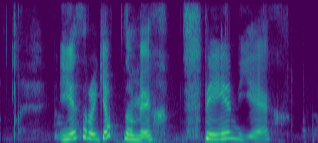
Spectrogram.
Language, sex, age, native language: Icelandic, female, 13, Icelandic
